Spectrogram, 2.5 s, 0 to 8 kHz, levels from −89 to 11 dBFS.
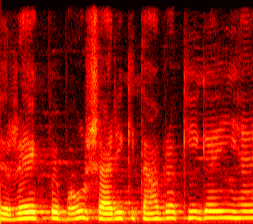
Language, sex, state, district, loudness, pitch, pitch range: Hindi, female, Maharashtra, Washim, -15 LUFS, 220 Hz, 205-230 Hz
